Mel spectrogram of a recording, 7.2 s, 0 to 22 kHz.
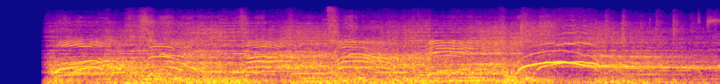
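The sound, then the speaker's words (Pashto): Crowd shouting and cheering in Beijing to welcome New Year 2019. It is loud and continuous, with many rising and falling whoops and yells over a dense mass of voices. “دا تاسې په پیکینګ کې د خلکو نارې واورېدي چې د 2019 میلادي کال د جنوري د اولې نیټه د رابرېدو لپاره یې بیګه خوشحالي کوله.”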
